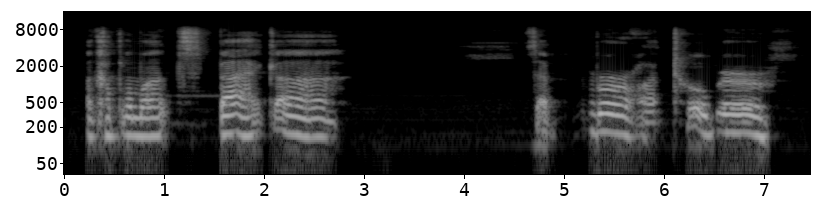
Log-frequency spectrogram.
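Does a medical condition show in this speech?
Yes: cerebral palsy.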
